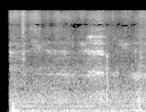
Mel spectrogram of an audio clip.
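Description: Quiet outdoor background hiss with a faint, short bird call a little past halfway, after a soft bump at the very start.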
